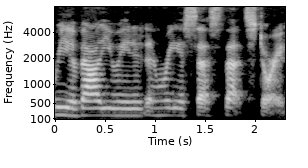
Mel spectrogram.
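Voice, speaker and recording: Here a woman talks. Her pitch is medium. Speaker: life coach. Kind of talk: online training talk. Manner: fast; casual, conversational.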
